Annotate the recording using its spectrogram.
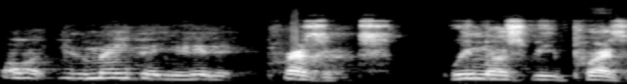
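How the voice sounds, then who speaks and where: A man uses an ordinary speaking voice, with ordinary pitch variation, and keeps a moderate pace. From US South, Mobile, Alabama. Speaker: coach and mentor. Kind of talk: panel discussion.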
